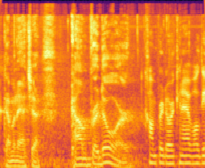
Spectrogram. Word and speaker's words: comprador: Compredor is the only pronunciation of this noun.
